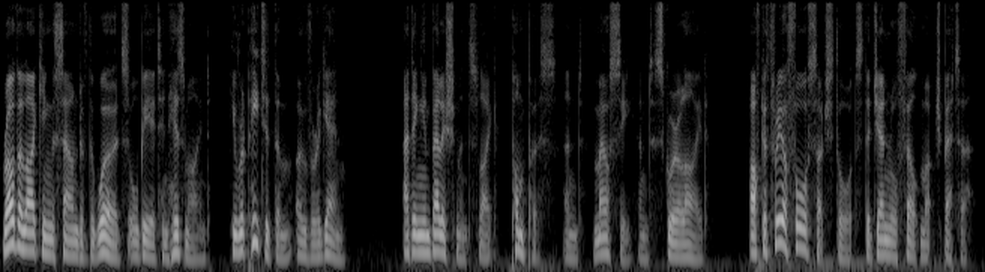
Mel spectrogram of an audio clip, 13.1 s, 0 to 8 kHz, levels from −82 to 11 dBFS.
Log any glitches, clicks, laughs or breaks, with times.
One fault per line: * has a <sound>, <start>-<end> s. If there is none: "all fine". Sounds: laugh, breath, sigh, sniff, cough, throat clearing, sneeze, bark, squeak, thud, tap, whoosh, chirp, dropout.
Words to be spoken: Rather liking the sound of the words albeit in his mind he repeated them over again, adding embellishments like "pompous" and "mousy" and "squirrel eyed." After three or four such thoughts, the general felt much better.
all fine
